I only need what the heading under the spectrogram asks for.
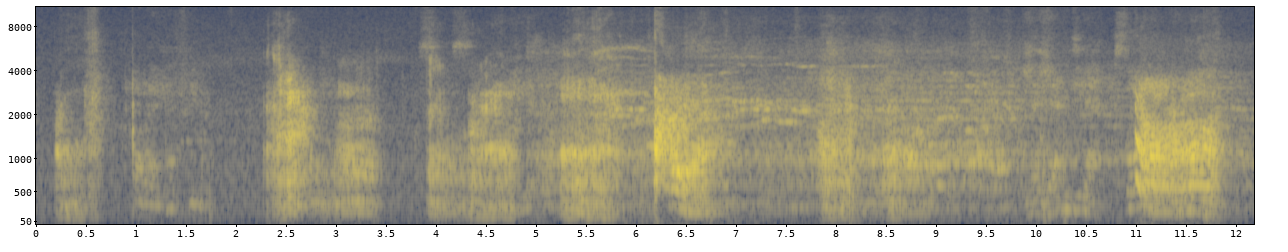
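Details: Cairn Terrier having fun, producing a run of growls and yippy, harsh play noises that build into a long, continuous rough growl, with people talking over it.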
